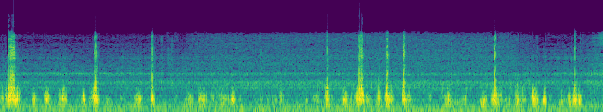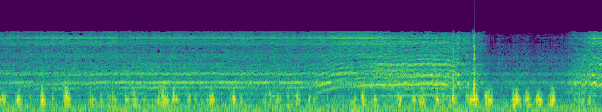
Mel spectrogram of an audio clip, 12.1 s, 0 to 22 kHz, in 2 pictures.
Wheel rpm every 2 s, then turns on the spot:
0, 20, 20, 60, 80, 60.
2-6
